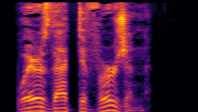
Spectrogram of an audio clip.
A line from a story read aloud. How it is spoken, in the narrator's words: Sturm asked, his voice echoing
